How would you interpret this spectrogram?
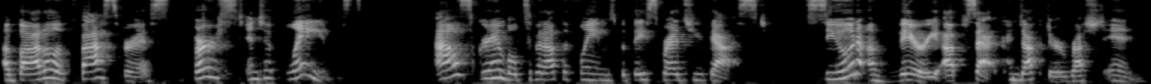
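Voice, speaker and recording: A woman reads a children's storybook aloud in a fairly high, bright, clear voice. She reads expressively and pauses to explain harder words to young listeners in plain, simple language, the way a teacher would. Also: expressive, poor audio.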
